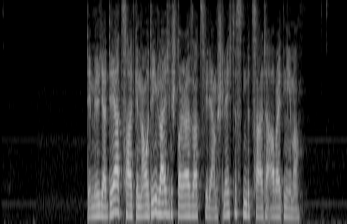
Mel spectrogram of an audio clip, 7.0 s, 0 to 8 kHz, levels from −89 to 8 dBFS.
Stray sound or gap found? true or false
false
